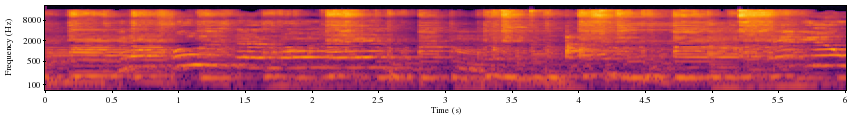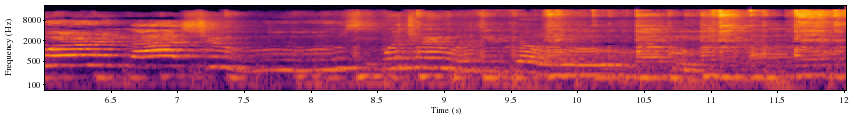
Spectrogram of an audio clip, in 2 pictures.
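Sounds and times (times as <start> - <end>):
acoustic guitar strumming: 0.0 - 12.0
man singing long notes: 0.5 - 3.5, 5.4 - 11.3.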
